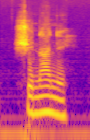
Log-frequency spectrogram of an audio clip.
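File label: "shenani", Nigerian Pidgin, male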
